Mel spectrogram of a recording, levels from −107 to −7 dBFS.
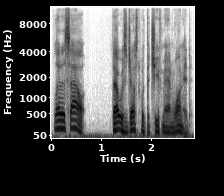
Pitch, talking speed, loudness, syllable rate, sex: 120 Hz, 230 wpm, -15 LUFS, 5.3 syllables/s, male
